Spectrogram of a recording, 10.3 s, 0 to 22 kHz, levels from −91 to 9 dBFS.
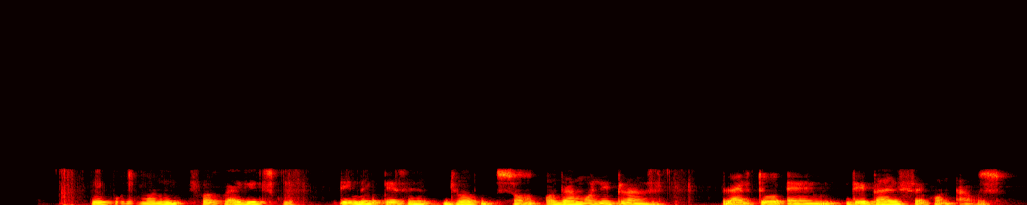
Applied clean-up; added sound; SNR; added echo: neural mask model DeepFilterNet 3.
